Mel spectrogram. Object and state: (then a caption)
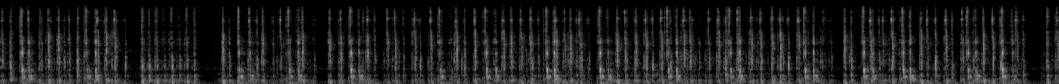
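Plastic mechanical keyboard. Rapid fingertip typing on a green-backlit Razer 2014 Deathadder mechanical keyboard with plastic keycaps produces a dense stream of sharp, bright plastic clacks. Each clack is very short, and brief pauses in the typing break up the steady rhythm.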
